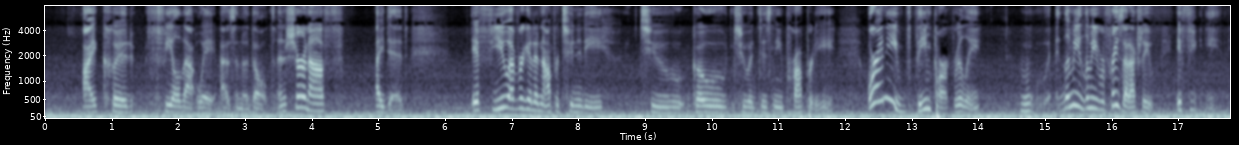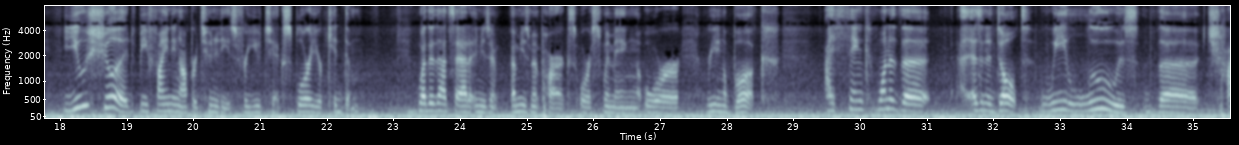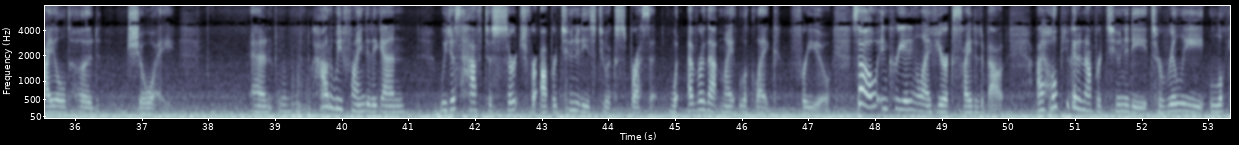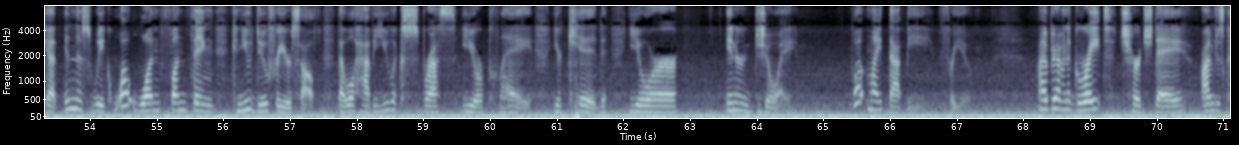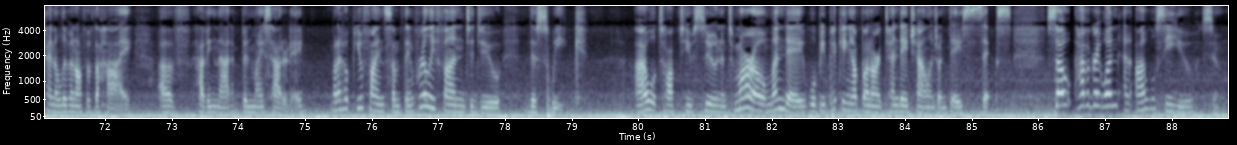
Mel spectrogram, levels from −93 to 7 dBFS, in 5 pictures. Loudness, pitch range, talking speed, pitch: -17 LUFS, 70-90 Hz, 145 wpm, 75 Hz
